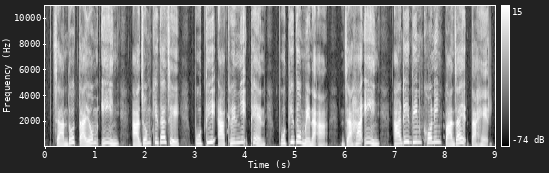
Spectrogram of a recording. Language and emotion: Santali, happy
